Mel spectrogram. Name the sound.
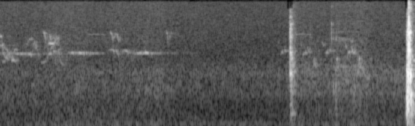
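birds calling outdoors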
